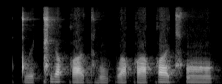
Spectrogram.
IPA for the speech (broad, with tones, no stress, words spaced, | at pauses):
tʷe˨ǁi˦qʷɤ˨ dʱũ˨po˨ qʷɛ˨qʷe˦˨t͡sʼõ˦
